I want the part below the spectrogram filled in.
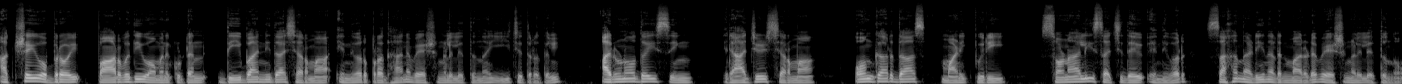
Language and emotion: Malayalam, neutral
